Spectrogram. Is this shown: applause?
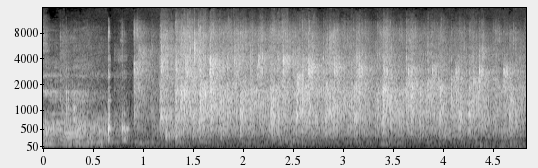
yes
